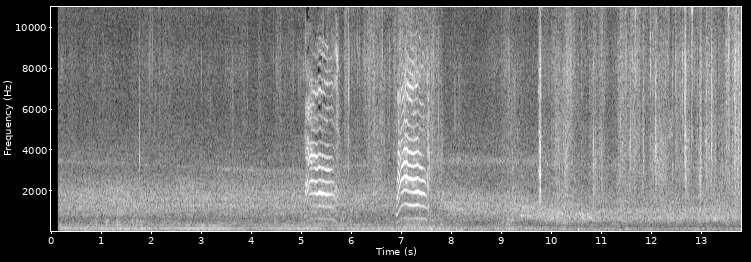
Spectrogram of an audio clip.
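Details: Siamese cats Otani and Yozora, off-leash on a sunny autumn walk through a meadow with big stones, give two clear harmonic meows around five and seven seconds, the second rising and longer, over steady low outdoor rumble.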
